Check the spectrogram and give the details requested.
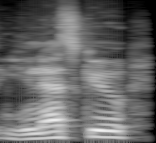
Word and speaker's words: Ionescu: But this is the iconic colorway of the Sabrina ones from Nike, and I believe Sabrina's last name is pronounced Ionescu, and these retail at $130.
